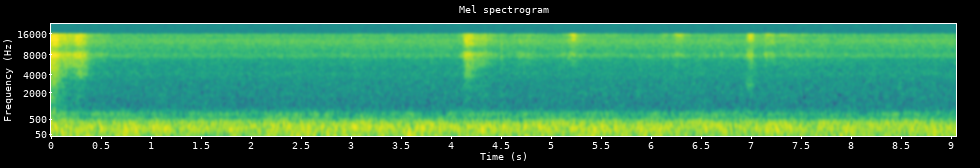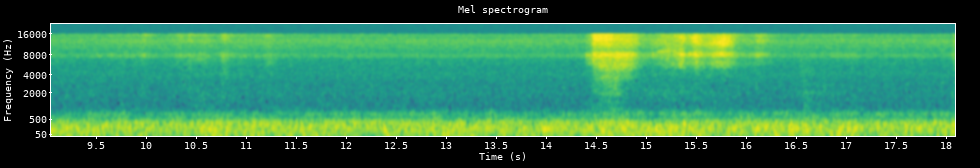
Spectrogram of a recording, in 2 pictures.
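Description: A knife cuts through soft dough and taps a countertop.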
